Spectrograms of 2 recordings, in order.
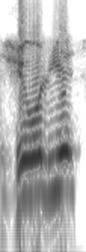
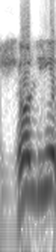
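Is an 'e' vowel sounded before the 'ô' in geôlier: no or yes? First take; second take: yes; no. First: An extra 'e' vowel is sounded before the 'ô'. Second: No extra 'e' vowel is sounded before the 'ô'. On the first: The speaker calls it wrong. "c'est pas geôlier" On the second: The speaker calls it right. "c'est geôlier"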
